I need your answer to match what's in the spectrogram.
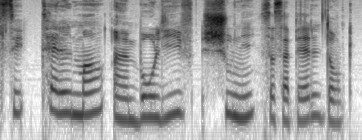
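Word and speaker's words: Shuni: Et Julie, c'est un prénom qui serait prononcé Chuni euh, par ses ancêtres autochtones qui n'auraient pas pu prononcer le J et le L. Alors Chuni, c'est Julie en Innu.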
